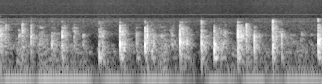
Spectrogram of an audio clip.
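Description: A rapid, irregular series of short taps and knocks, several a second and uneven in strength, from a narrow-band old radio recording.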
